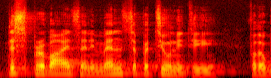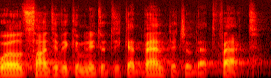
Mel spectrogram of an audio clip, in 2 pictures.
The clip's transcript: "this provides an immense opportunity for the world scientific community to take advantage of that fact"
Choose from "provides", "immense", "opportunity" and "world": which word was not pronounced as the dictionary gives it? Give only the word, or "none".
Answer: none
